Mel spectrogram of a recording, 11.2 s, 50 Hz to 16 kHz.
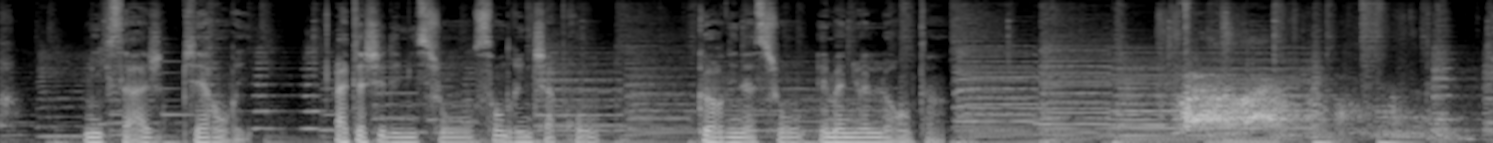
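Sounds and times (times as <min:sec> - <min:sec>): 
speech: 0:00.6 - 0:07.2
dog barking and yipping: 0:08.8 - 0:11.1.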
